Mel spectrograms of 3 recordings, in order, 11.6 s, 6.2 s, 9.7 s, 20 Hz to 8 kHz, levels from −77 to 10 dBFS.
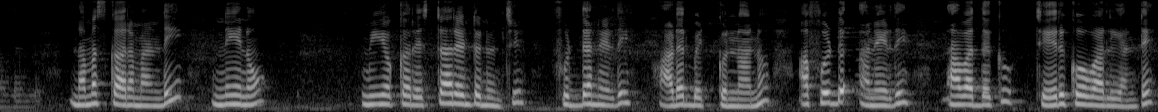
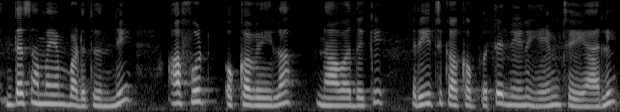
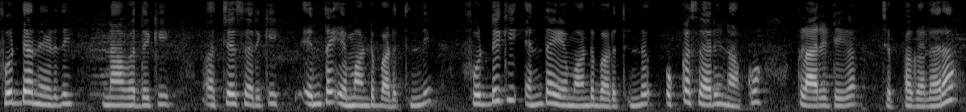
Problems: background sounds at intervals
